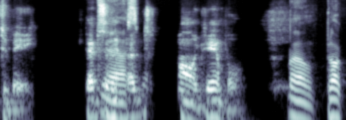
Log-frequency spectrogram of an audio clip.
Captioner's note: murmurs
